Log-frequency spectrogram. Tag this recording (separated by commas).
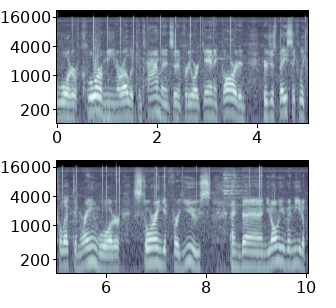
Speech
